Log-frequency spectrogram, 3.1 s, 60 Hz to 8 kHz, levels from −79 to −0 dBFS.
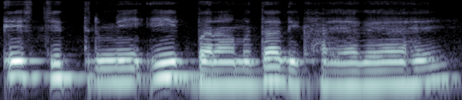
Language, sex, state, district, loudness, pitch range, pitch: Hindi, male, Uttar Pradesh, Lucknow, -17 LUFS, 130-180 Hz, 140 Hz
